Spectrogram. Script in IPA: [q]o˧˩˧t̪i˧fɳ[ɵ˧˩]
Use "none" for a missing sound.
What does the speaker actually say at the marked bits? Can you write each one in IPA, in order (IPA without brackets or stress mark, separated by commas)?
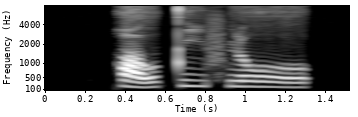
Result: q, o˧˩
